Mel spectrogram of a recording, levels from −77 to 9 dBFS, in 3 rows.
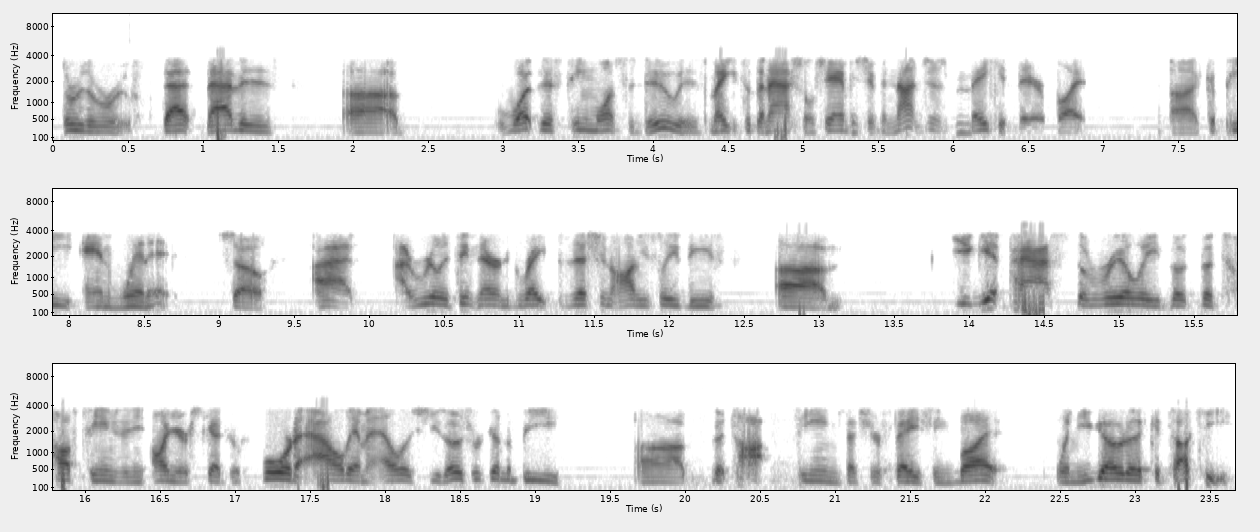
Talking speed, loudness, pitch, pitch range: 200 wpm, -25 LUFS, 120 Hz, 105-130 Hz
